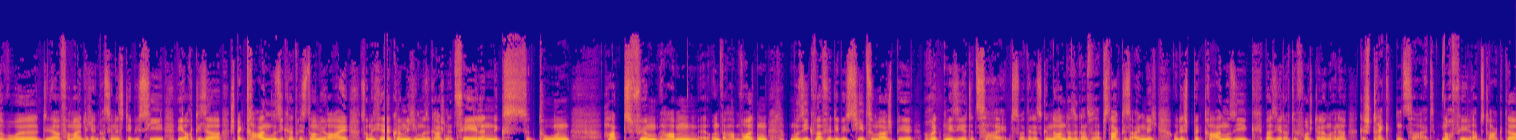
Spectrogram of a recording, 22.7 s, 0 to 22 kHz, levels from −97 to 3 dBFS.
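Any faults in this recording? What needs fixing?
The speech drops out briefly three times: at 5.78 to 5.81 s, 11.81 to 11.85 s, and 17.85 to 17.88 s. Each is a gap at a join of encoded pieces, lasting 37, 34 and 34 ms. They fall every 6.0 s. The audio was encoded in separate segments and butted together. Each segment's encoder start-up silence and final-frame padding were never trimmed, so sound drops out with smeared edges and resumes where it left off. To prevent this, trim encoder delay and padding before joining, or encode the material as one continuous stream.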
